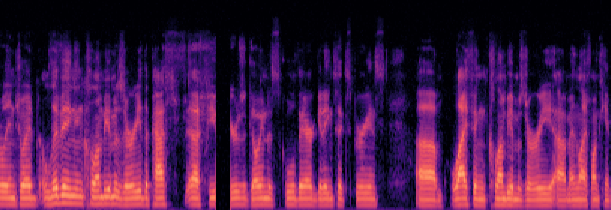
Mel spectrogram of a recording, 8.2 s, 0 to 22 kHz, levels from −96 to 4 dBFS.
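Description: At 2.87 to 3.07 s the speech drops into a digital wireless dropout: the receiver mutes for 204 ms after losing data, leaving a clean near-silent gap, a flat waveform and blank spectrogram.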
